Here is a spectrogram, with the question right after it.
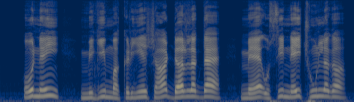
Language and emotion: Dogri, fearful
